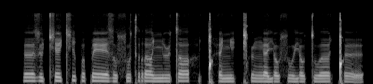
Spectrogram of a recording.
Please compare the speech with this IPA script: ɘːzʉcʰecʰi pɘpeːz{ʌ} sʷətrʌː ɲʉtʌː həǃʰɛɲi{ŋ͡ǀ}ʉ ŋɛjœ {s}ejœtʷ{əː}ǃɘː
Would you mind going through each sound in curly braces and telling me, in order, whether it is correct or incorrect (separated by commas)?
correct, incorrect, incorrect, correct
